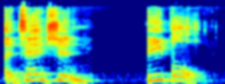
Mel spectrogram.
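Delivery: high-pitched, bossy train announcer; own train announcement. Shown as a demonstration. Candidate redoes his audition for the train voice, bossy high announcement. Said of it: "here's how I did it".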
